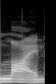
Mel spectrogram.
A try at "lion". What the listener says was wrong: So, oh yeah, she says line without the O.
